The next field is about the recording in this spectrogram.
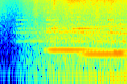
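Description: A passenger train bound for Oslo at Arvika station in Sweden: a rumble swells up from near silence, then a steady sustained tone sounds and is joined by a second, lower one, both holding over the continuing rumble.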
